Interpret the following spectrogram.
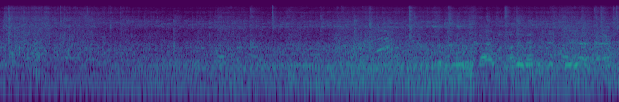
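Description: An engine running steadily with an even low throb, with brief voices calling out about two thirds of the way through.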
